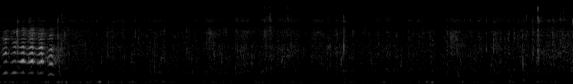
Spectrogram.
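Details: Goat giving a single short, wavering, nasal bleat lasting about half a second at the very start, followed by several seconds of quiet, low outdoor background noise with no further calls.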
